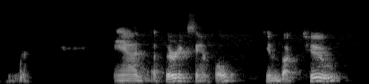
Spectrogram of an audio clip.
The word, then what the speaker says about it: Timbuktu: And a third example, Timbuktu. Here, we have a primary stress on the final of three syllables.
